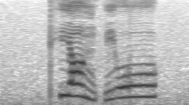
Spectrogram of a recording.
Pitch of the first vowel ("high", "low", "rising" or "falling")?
falling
